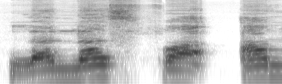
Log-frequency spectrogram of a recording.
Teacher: غنہ کرنا ہے، لنصفعًا دونوں ہوٹوں کو سختی سے پکڑ کے اچھا غنہ کرنا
